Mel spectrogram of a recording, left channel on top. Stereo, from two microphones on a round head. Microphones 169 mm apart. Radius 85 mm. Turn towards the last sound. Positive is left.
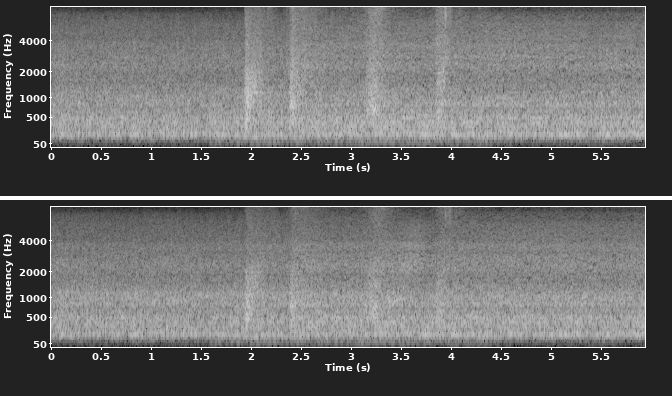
turn(degrees=80)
